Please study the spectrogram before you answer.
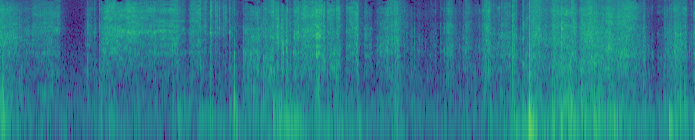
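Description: A wrinkled sheet of white paper is crumpled between the fingers close to the microphone. It makes continuous crackling and rustling with soft low thumps and a few louder crinkles.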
